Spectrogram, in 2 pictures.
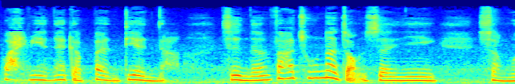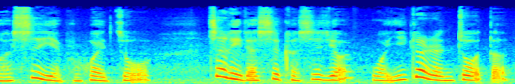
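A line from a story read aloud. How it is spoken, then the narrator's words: Old man, hushed. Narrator (Chinese): 老公公压低声音说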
